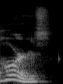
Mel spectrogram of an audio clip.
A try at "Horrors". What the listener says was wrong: There's 2 syllables there.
